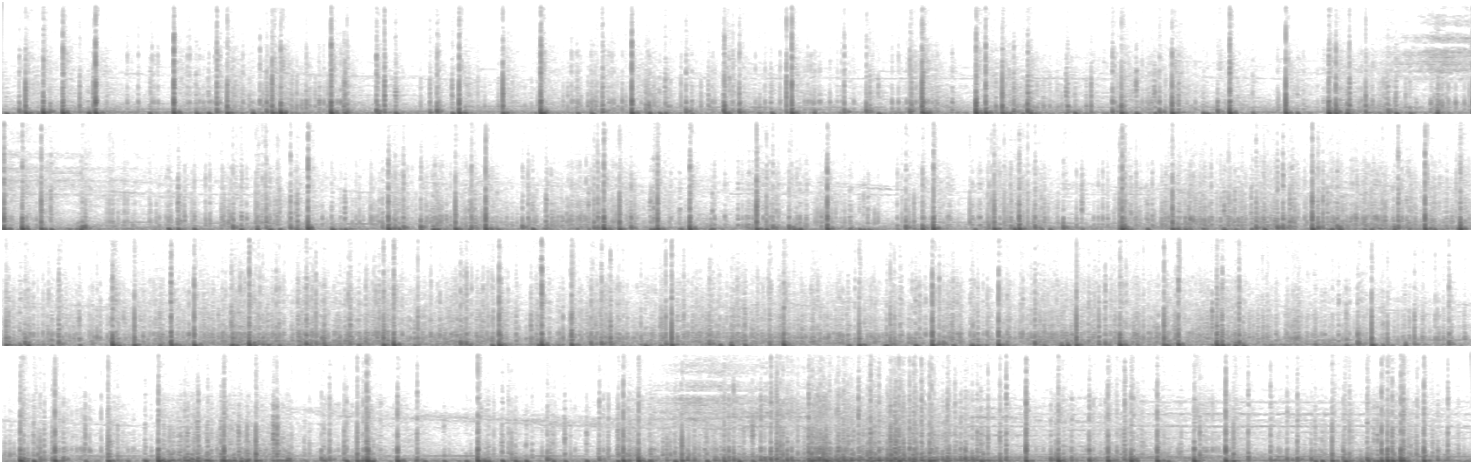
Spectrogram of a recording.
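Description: Fireworks display in a dense, continuous volley: rapid, overlapping booms and crackles of aerial shells bursting, with no pause.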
